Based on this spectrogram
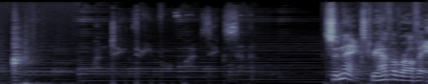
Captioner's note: quickly counts to seven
